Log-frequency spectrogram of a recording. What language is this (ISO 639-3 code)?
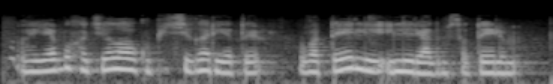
rus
